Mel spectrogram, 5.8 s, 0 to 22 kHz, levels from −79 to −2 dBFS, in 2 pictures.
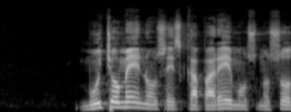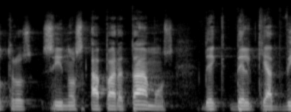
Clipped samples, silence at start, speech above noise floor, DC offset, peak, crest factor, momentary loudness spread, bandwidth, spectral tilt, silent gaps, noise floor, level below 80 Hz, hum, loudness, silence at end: under 0.1%; 0.8 s; 41 dB; under 0.1%; -4 dBFS; 22 dB; 14 LU; 17 kHz; -2.5 dB/octave; none; -65 dBFS; -64 dBFS; none; -23 LUFS; 0 s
